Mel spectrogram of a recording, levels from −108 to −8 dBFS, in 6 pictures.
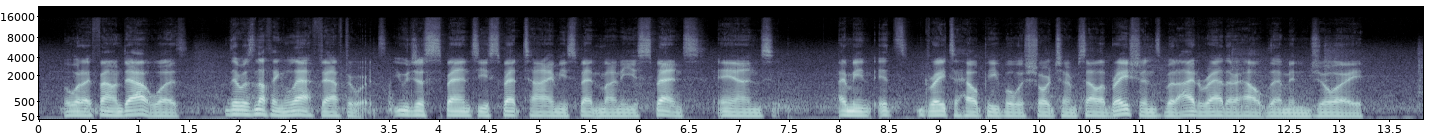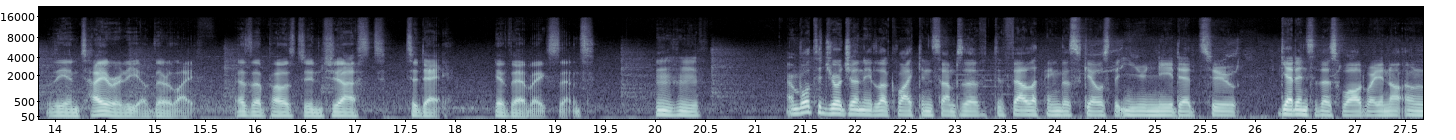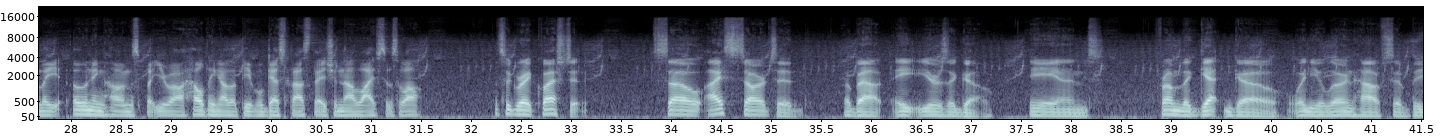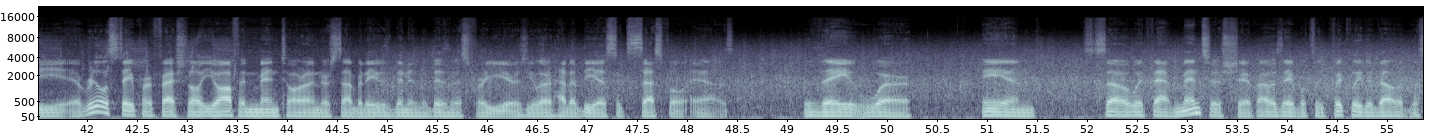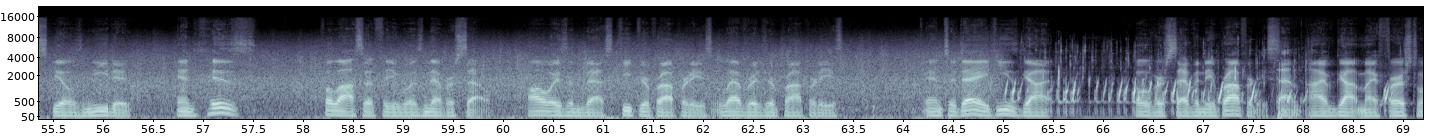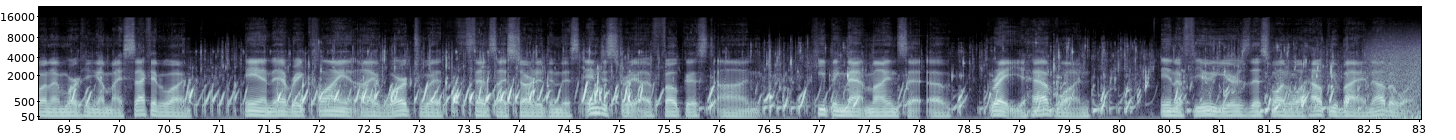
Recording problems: rain or running water; loud; throughout; 5 dB below the speech

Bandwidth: 15.5 kHz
